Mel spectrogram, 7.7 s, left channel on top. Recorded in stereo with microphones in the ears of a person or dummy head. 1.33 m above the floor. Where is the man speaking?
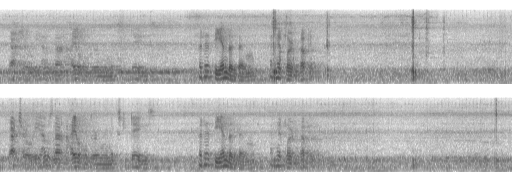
60° right (ahead or behind), 1.9 m; by 4.9 s 80° left, 1.2 m.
